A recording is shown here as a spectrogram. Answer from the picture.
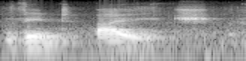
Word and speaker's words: Vint-Age: productive living um and the title I pronounce vent age because I take the view um unlike some others that once you reach a certain age you like like a good wine you only get better and better as the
